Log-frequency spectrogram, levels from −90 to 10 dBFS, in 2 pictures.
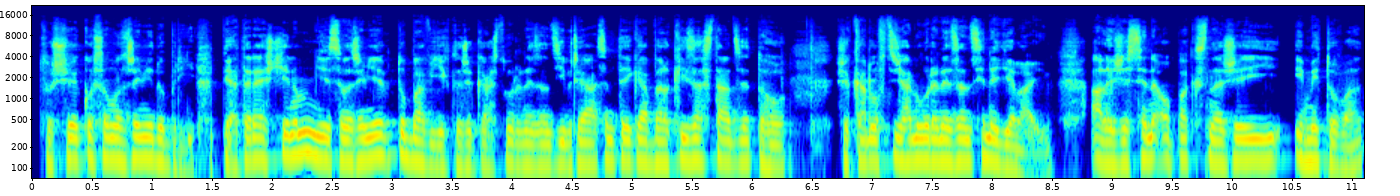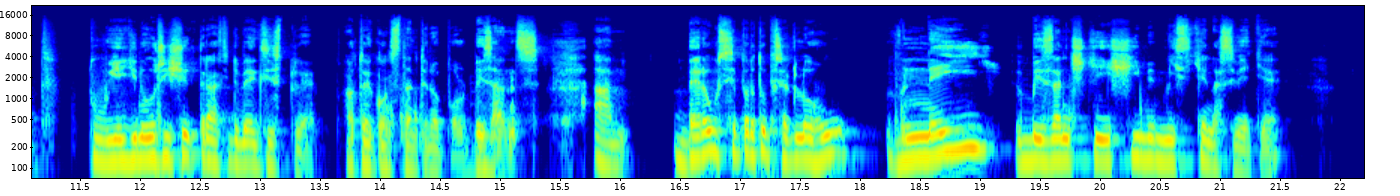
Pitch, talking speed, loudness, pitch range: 130 Hz, 165 wpm, -29 LUFS, 120-140 Hz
